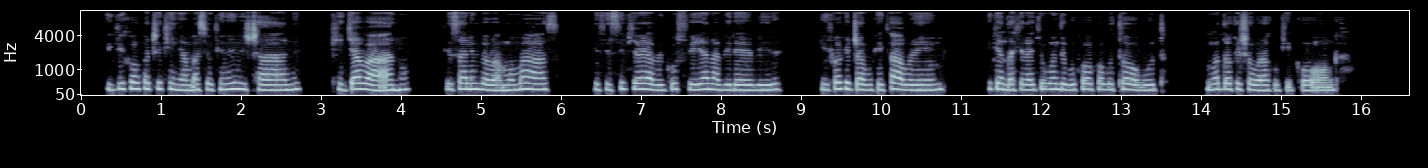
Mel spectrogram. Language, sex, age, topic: Rundi, female, 25-35, agriculture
